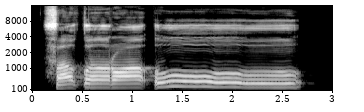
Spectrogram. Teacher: قاف کی آواز میں قلقلہ ہوگا، پر آواز میں پڑھیں گے، فا کو قاف کے ساتھ ملانا ہے، الف نہیں پڑھا جائے گا۔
